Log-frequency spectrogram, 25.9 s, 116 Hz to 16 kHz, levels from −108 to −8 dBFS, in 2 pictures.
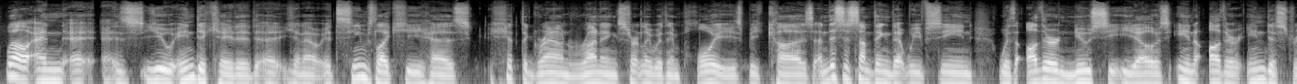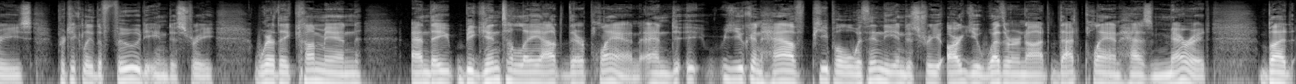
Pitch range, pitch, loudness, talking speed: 105-125 Hz, 115 Hz, -22 LUFS, 160 wpm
